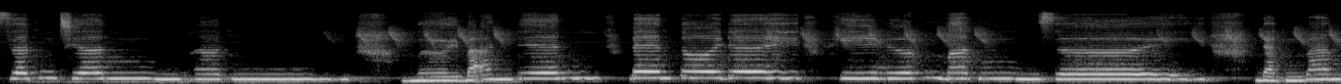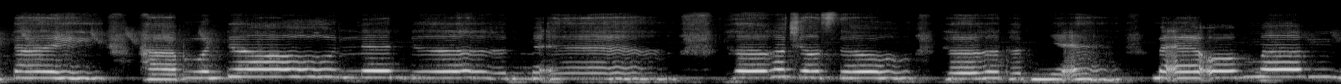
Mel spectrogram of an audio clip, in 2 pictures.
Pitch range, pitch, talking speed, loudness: 240-300 Hz, 275 Hz, 70 wpm, -20 LUFS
